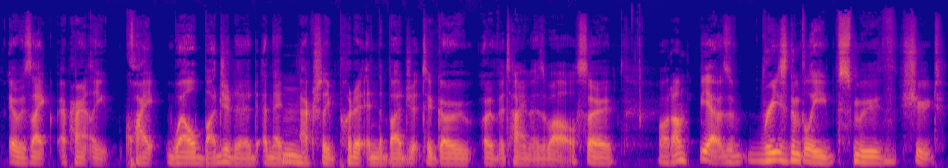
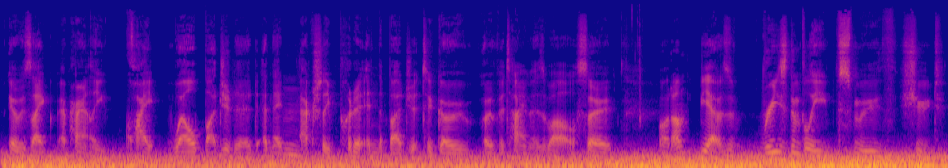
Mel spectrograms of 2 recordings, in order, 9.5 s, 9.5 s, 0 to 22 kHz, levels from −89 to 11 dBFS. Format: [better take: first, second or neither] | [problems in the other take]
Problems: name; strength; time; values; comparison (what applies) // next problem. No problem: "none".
first | low rumble; loud; throughout; 6 dB below the speech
